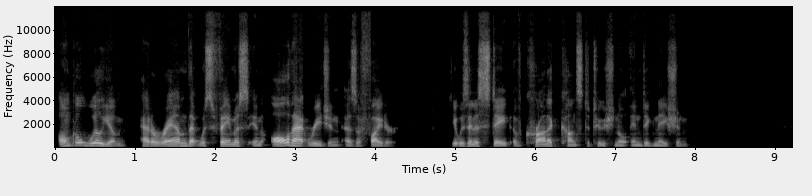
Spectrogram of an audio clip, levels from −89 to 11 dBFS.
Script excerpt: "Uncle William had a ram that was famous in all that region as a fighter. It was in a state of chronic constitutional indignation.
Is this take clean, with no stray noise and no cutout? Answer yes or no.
yes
